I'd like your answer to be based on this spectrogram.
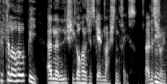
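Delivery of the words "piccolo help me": very high, loud shout. Describing a cartoon fight scene: Gohan shouting for help. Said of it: "Gohan's down there shouting".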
